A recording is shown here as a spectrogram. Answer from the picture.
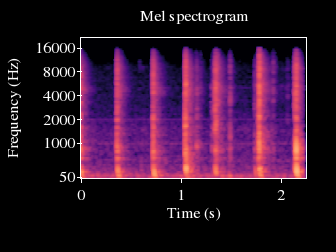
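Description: Repeated sharp blows at a steady pace, about three a second, as a DVD and its plastic case are broken up.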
